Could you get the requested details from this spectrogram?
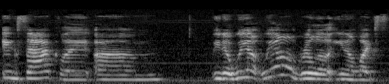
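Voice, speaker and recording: A woman with an American accent at a moderate pace, ordinary pitch variation and noticeable background noise. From Nebraska, US Midwest. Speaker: paranormal author and cemetery tour guide. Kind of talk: talk show interview.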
